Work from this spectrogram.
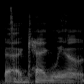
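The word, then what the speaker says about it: Caglianone: her name is Jack kagon yep I've heard the name it's spelled kagoni yeah but we all know it's not how you say it what was your first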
